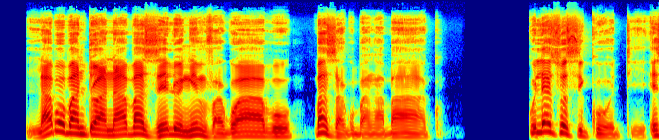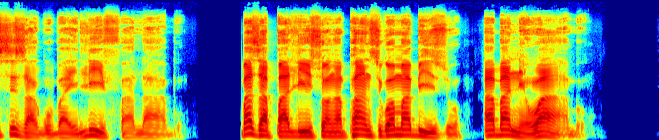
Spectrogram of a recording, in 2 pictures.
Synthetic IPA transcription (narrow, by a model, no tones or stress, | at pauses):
laβɔβantʼwanaːβazɛlwɛŋɛɱvaɣwaβɔ | βazaɣuβaŋaβaːkʰɔ̥ | ɣulɛsosiɡ̥ʱod̥ʱiesizaɣuβailifalaːβɔ | βazab̥ʱaliswaŋapʰant͡sʼiɣwamaβizɔ | aβanɛwaːβɔ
